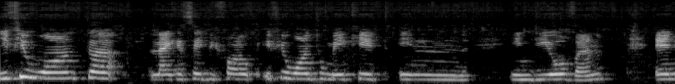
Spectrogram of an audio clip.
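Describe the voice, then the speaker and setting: The speaker talks fairly slowly with fairly even intonation in a Tuscan accent. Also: woman. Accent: Italian-accented English with Tuscan features. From Tuscany, Italy. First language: Italian. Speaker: cooking show host. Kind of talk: live-stream cooking tutorial with viewer chat. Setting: live stream. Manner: halting, with many fillers.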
